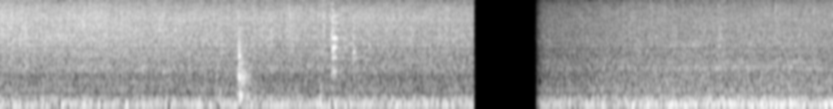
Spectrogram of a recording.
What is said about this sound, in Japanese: 野菜ねしっかり火を通してからお肉をねここにまた戻したいんやけど、どうかな、こんなもん。まだ早いですか。すいません、でもうちょっと炒めます。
